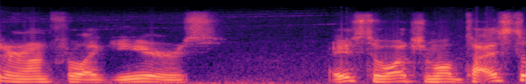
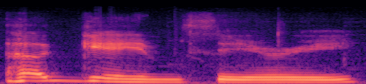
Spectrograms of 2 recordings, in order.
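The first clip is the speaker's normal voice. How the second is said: very slow, stretched-out catchphrase; host catchphrase impression; 2 semitones lower, much slower than usual. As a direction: drag out every word like a show host.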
